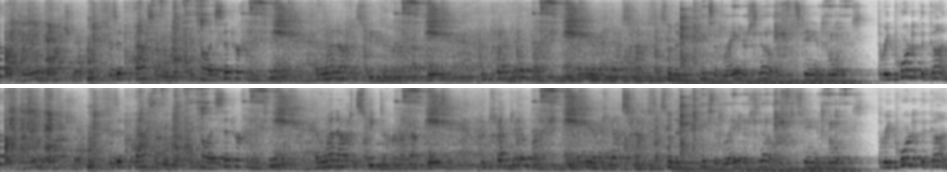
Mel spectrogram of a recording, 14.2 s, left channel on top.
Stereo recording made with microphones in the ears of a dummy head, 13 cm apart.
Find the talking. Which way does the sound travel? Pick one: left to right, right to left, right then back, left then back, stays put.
right then back.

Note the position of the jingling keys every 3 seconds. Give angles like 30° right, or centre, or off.
50° left, 40° left, 10° left, 30° right, 50° right.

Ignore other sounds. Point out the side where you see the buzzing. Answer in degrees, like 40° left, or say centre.
70° left.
